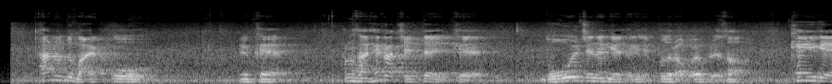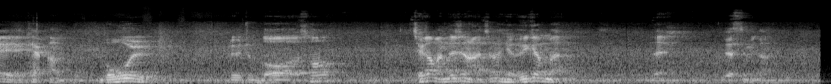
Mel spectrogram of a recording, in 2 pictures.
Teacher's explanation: speech goes up and down fairly smoothly. I'd say there aren't any like sharp peaks and it doesn't even go up really high. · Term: intonation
